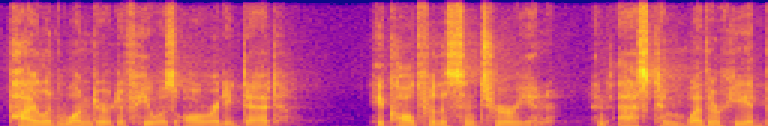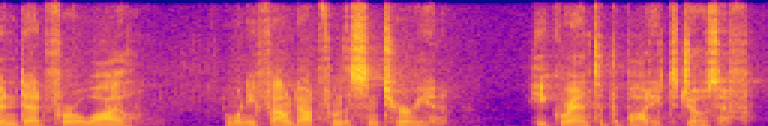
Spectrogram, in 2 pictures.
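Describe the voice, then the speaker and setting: A man's voice: lowish voice, steady tone, fairly quick, vocal fry, fairly bright tone. A man giving a dramatic narration of a scripture story.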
